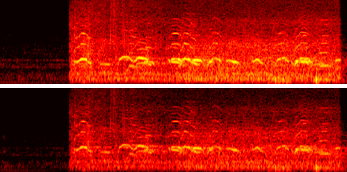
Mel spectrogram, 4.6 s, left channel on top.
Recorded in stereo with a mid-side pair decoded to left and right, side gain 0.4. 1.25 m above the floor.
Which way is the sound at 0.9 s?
50° left.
